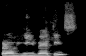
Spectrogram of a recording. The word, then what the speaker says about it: prohibetis: La F, lo importante era que supieran que el sonido, la H se pronuncia como un sonido aspirado, o sea que sería prohibetis. La G, un poco lo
